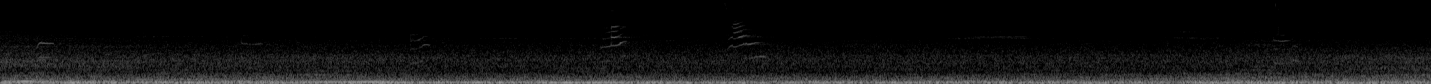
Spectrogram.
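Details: Misoka, a male kitten 12 days old, on his first adventure outside the box on January 12, 2020, gives thin, high rising mews spaced several seconds apart over a steady low rumble.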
